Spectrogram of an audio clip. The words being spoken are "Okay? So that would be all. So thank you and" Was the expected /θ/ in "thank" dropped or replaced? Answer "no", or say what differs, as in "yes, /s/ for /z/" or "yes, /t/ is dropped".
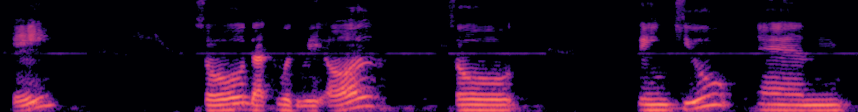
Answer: yes, /t/ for /θ/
